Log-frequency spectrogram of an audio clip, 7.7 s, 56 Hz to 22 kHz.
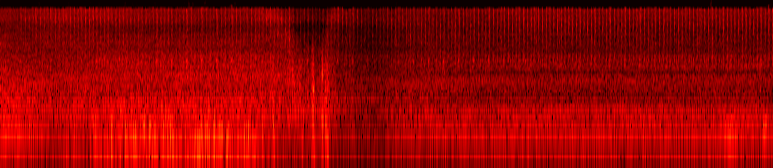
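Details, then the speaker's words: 2005 Chevrolet Astra that overheated and pushed coolant out with only one fan working, after replacing a fan relay: both fans rush steadily over a calm idle; fans normal, temperature dropping about 10 degrees in under a minute. "ahora si funcionan ambos ventiladores la temperatura comienza a bajar"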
